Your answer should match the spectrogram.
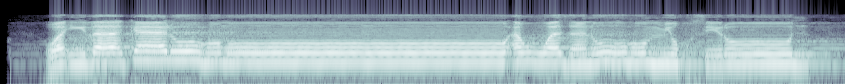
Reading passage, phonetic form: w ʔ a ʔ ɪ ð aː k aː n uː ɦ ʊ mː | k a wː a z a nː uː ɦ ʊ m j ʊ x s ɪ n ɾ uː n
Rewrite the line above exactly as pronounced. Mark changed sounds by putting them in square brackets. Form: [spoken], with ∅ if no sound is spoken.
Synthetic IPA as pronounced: w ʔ a ʔ ɪ ð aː k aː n uː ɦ ʊ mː | [ʔ] a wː a z a [n] uː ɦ ʊ m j ʊ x s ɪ [∅] ɾ uː n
